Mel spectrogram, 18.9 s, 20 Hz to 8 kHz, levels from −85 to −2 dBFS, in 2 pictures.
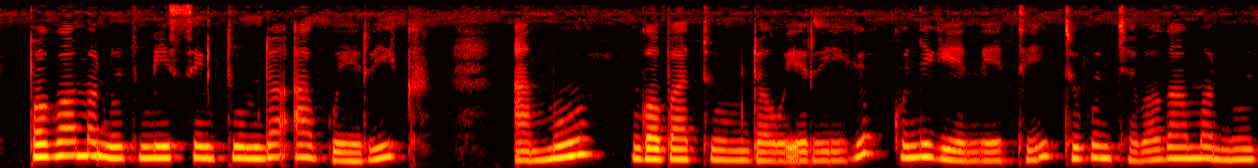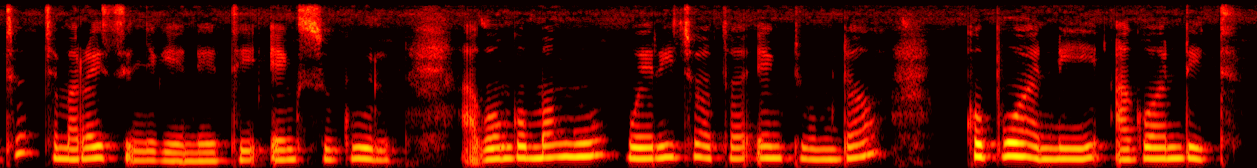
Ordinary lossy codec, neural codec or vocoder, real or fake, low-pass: none; vocoder, 44.1 kHz, 80 mel bands, Vocos; fake; 7.2 kHz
